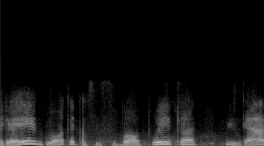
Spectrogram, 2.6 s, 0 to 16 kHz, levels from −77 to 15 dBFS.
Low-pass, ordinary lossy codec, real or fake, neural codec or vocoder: 7.2 kHz; Opus, 32 kbps; fake; codec, 16 kHz, 1 kbps, FreqCodec, smaller model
